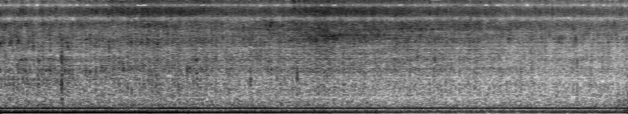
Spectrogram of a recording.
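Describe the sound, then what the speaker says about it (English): Bacon frying in a pan, a steady loud sizzle and crackle that holds constant throughout with no pauses and no talking. "Y'all tired of watching this bacon fry."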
